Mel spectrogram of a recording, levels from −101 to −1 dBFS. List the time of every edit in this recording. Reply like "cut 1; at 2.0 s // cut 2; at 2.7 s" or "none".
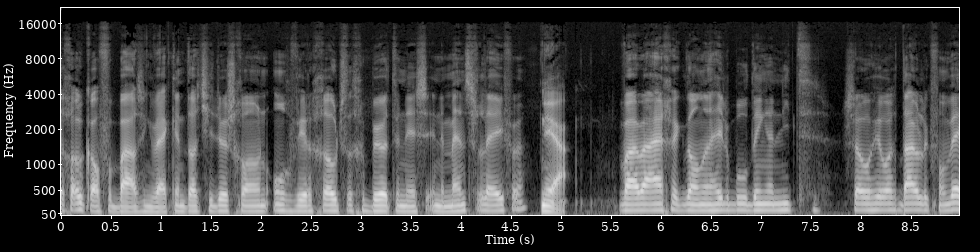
none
